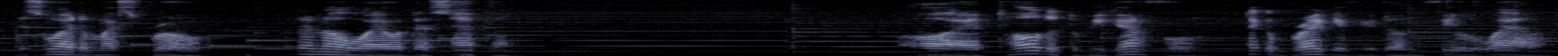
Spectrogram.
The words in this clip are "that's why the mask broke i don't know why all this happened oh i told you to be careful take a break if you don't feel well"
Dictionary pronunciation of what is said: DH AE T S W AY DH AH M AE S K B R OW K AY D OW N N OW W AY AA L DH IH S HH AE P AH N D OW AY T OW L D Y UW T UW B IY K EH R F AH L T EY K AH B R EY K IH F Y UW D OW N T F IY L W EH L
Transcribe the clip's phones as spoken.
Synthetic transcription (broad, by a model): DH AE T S W AY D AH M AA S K R OW AY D OW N N OW W AY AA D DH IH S HH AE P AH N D OW AY T OW L D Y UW T UW B IY K EH R F AH L T EY K AH B R EY K IH F Y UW D OW N T F IY L W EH L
